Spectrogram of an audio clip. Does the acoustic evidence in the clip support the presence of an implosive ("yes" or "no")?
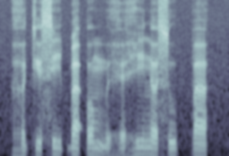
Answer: yes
